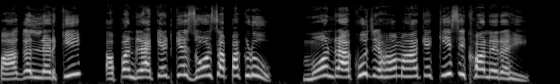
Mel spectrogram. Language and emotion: Maithili, angry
